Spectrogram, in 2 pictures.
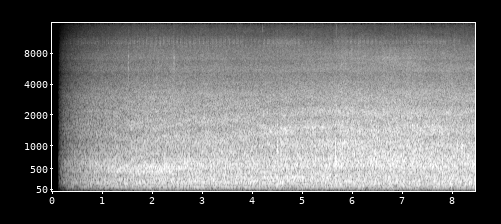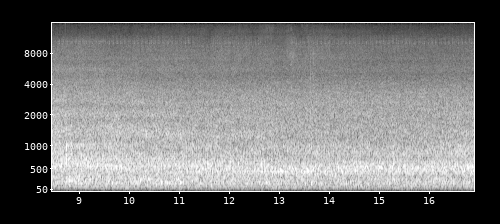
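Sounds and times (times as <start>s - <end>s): freight train rumbling on track: 0.2s - 16.9s
mountain river rushing: 0.2s - 16.9s.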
